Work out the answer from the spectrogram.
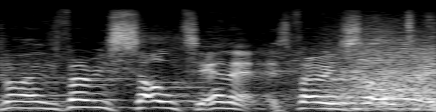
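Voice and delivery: high-pitched comic goldfish voice; goldfish in seawater. Acted. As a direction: play a goldfish discovering the sea. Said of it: "gets in the sea and he goes".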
